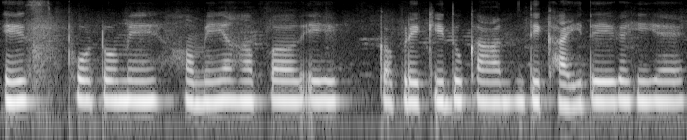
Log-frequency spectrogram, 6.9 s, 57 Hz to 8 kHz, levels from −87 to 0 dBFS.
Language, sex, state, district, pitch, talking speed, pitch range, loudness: Hindi, female, Maharashtra, Gondia, 225 Hz, 120 wpm, 225-230 Hz, -14 LUFS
